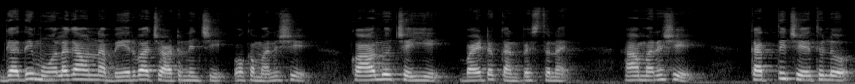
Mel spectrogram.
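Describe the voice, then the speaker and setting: Woman telling a spooky thriller story, slow and measured, builds tension line by line, mid-pitched voice. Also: a little mellow. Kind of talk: scripted suspense narration.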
